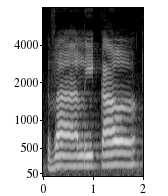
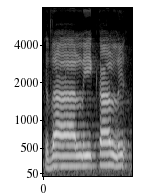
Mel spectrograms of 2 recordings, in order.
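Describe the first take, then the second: First: The final L sound is clean, without echo. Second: The final L bounces with an added echo vowel. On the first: The speaker calls it right. "harus bersih" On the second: The speaker calls it wrong. "Jangan begini"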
